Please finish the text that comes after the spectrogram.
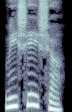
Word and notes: ವೆಸಸು: vesaasu; Kannada

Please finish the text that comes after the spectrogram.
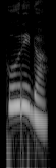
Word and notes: ಪೂರಿಗ: pūriga

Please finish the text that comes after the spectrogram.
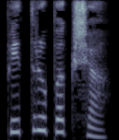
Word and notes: ಪಿತೃಪಕ್ಷ: pitř pakṣa

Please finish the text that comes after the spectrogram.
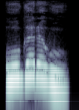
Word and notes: ಓಗರವೂ: kannada

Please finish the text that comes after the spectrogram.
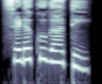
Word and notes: ಸೆಡಕುಗಾತಿ: Kannada

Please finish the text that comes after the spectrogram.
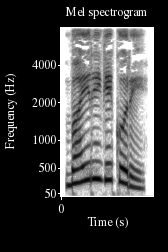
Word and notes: ಬೈರಿಗೆಕೊರೆ: Kannada

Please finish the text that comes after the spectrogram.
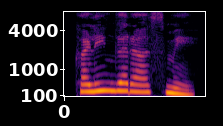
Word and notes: ಕಳಿಂಗರಾಸ್ಮೆ: kannada

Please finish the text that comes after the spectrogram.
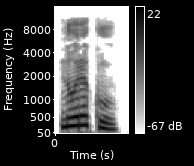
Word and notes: ನೊರಕು: noraku

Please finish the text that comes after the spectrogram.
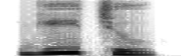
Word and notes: ಗೀಚು: Kannada

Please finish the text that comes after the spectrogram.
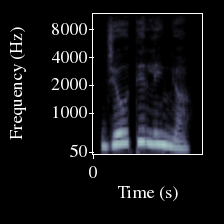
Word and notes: ಜ್ಯೋತಿರ್ಲಿಂಗ: jyōtirliŋga

